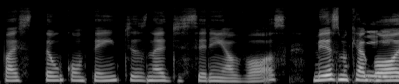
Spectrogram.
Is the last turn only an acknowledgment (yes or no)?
yes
